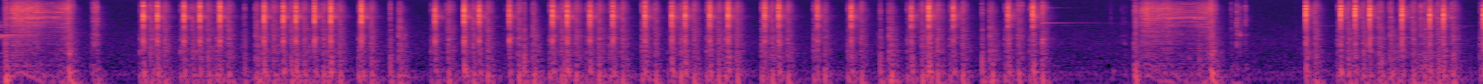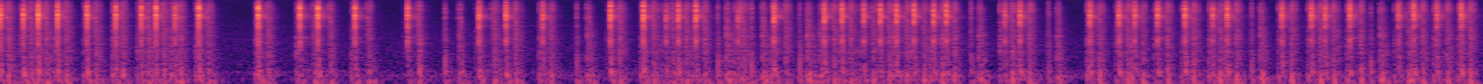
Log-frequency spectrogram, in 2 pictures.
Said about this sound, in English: And I'm just going to finish typing up these notes.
